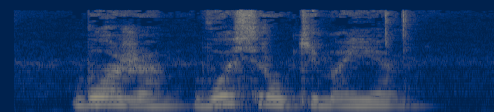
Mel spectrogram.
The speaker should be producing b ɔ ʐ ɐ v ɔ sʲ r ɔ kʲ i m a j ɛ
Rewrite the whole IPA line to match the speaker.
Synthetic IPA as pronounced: b ɔ ʐ ɐ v ɔ sʲ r u kʲ i m a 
